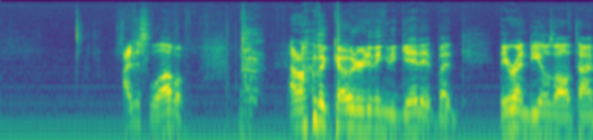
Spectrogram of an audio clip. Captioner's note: laughs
